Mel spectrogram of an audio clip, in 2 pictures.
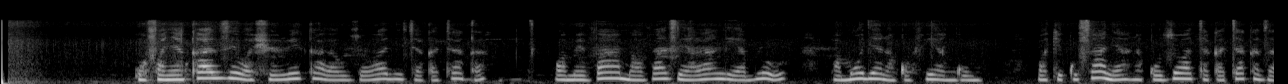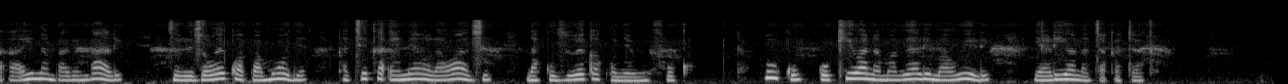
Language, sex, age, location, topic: Swahili, female, 25-35, Dar es Salaam, government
